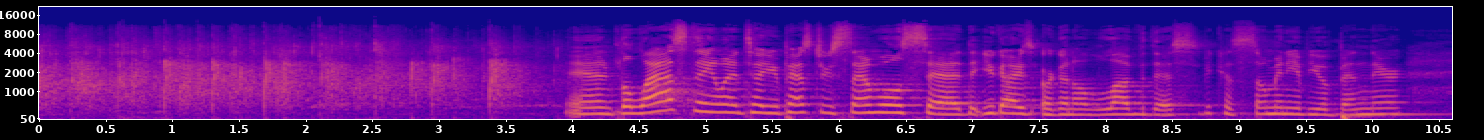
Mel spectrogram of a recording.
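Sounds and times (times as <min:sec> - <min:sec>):
audience cheering: 0:00.0 - 0:04.0
speech: 0:04.0 - 0:10.5.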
